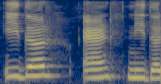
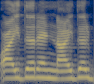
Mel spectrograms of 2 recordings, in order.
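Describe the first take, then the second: First: The words begin with an 'ee' vowel sound. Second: The words begin with an 'eye' vowel sound.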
